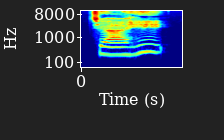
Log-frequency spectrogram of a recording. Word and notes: cahi: apatani

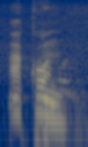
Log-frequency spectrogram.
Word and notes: akon: Yawa; Unat

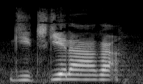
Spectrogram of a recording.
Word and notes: guich guielaga: TdVZ

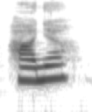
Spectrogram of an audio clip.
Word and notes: haaza: Apatani

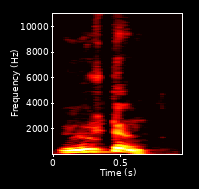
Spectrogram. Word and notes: yrtɛng: Xyzyl

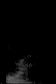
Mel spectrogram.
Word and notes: iwa: Biak

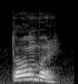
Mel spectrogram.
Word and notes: toomɯr: Xyzyl

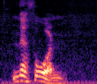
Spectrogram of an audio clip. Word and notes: nedwun: Aneityum

